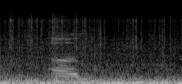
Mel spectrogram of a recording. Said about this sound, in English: Still raining.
